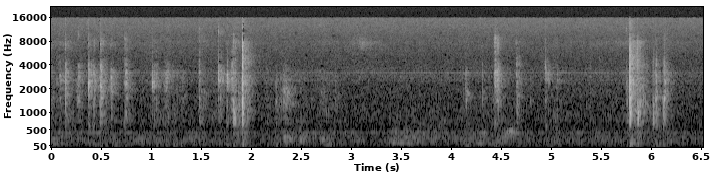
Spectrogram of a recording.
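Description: Fingertips type on a full-size black plastic membrane gaming keyboard with RGB backlight and a hollow housing, resting on a desk, first with one hand and then with both. The result is quiet, soft, dull tapping with a hollow plastic tone, in a quick run early on and then sparser. Two sharper, louder presses stand out near 1.9 and 5.8 seconds.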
